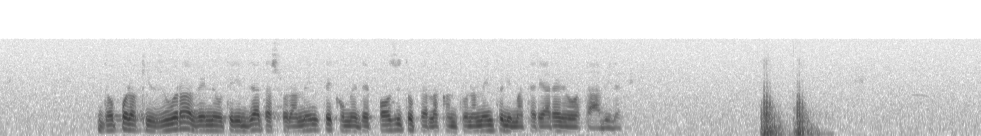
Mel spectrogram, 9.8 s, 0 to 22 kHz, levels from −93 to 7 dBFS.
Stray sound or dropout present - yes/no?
yes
